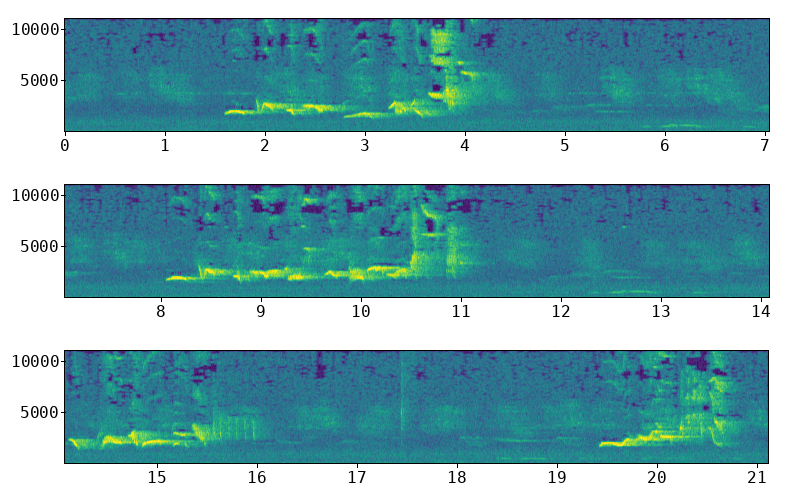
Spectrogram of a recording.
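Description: A songbird singing four similar phrases of quick rising and falling notes, each two to three seconds long and ending in a fast upward sweep, coming about every six seconds over faint steady background noise.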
